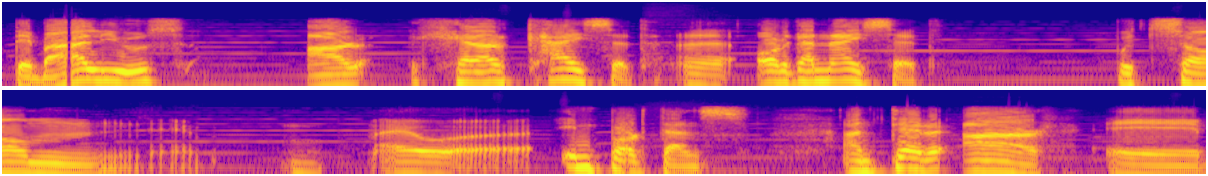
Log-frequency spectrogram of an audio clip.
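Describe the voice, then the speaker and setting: A man speaking English as a second language with a Spanish accent, giving a halting solo talk full of fillers and restarts. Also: medium pitch, sharp tone. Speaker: video essayist. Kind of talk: casual monologue. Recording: dull lo-fi mic with faint music.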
